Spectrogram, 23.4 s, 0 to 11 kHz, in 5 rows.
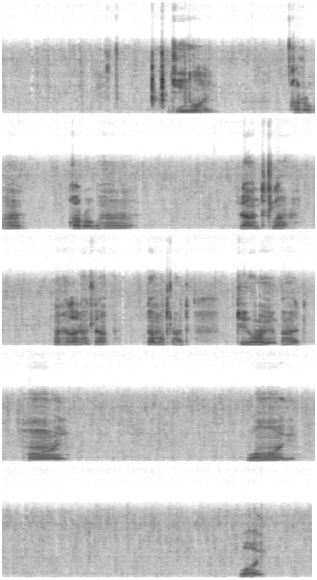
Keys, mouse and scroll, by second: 0.8 scroll up 1, 3.5 g.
